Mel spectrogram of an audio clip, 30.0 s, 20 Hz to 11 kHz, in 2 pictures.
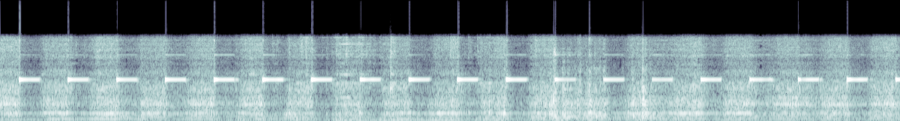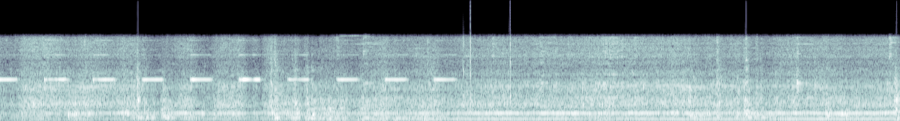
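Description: Caterpillar crawler dozer's diesel engine running steadily while a reverse alarm beeps at an even pace, about once every 0.8 seconds. The beeping stops about 22 seconds in, and the engine runs on.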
